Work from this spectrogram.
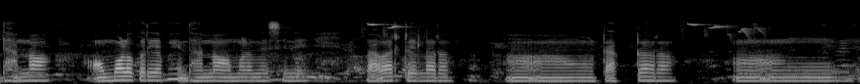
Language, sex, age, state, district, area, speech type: Odia, female, 30-45, Odisha, Jagatsinghpur, rural, spontaneous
